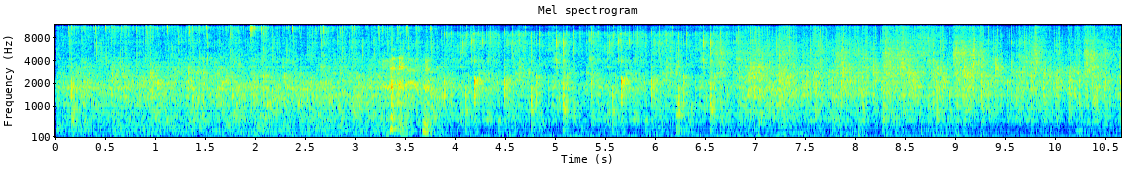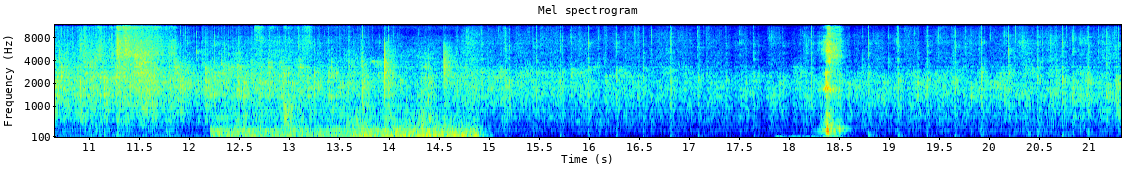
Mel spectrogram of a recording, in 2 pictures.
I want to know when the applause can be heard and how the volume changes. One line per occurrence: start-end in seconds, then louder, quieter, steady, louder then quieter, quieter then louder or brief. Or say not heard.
0.0-21.2 quieter.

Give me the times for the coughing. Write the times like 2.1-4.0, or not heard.
3.2-3.9, 17.9-18.6.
